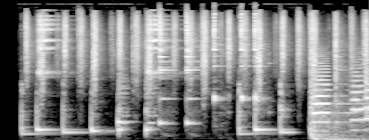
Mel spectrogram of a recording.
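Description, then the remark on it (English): A doorbell chimes a quick, bright melody of about a dozen bell tones that step up and down in pitch, finishing with a louder, sustained ringing note. No voices are heard. “As he was piling ingredients on the table, the doorbell rang.”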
